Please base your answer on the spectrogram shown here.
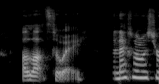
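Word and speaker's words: Elatsoe: I discovered I've been saying it wrong, thanks to the audiobook, A Lot Sway.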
